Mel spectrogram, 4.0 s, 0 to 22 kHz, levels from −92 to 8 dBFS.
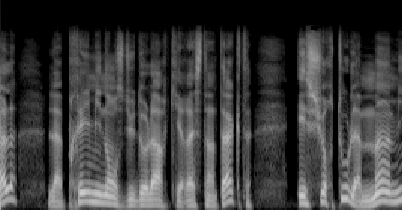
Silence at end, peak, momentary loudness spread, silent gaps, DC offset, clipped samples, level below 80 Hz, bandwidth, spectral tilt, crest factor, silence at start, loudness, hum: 0 s; -4 dBFS; 11 LU; none; under 0.1%; under 0.1%; -54 dBFS; 12.5 kHz; -5 dB/octave; 18 dB; 0 s; -22 LUFS; none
